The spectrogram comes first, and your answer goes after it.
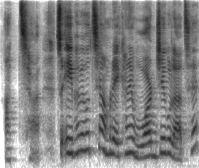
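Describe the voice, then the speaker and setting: Teacher, female, chatty and a little high-pitched, mellow tone, walks the viewer through the lesson. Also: animated, brisk. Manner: chatty, mixes in English phrases, repeats words after the audio. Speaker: language teacher. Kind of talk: screen-share lesson.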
